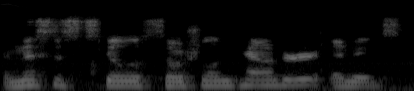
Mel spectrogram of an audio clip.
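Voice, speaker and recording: A man's voice: a little high, flat delivery, quick pace, poor audio. A man narrating a tabletop game as its game master.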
